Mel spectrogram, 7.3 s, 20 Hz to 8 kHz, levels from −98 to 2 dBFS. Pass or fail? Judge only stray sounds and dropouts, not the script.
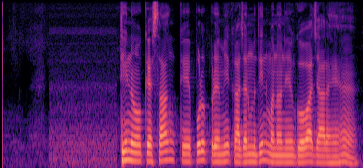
pass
